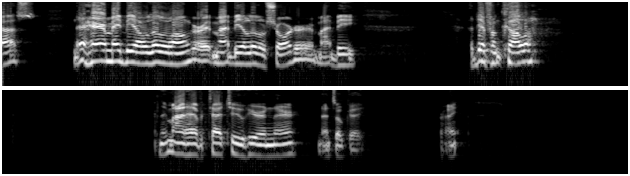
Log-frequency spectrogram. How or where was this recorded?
large echoing room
